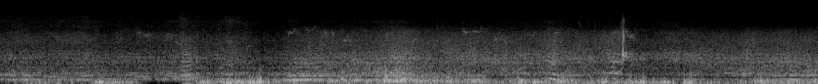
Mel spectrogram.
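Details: Honey bees swarming in flight at a hive entrance on a sunny February day, GoPro Hero 7 Black less than a foot away; deep, rumbling buzz rising and falling as bees pass close, with a faint thin bird note.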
